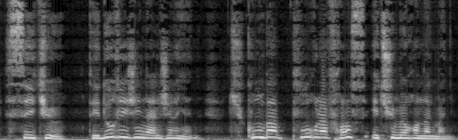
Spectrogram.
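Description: A woman's voice: medium pitch, moderate pace, no room sound, far from the mic. Chatty woman explaining transgenerational healing. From family of Algerian roots. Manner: animated, checks in often with the listener. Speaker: holistic family-constellation practitioner. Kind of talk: casual conversational explaining.

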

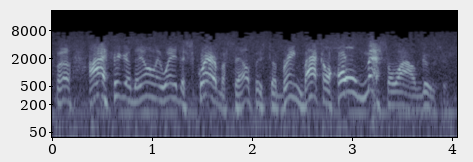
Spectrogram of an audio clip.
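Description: A man's voice: extremely high pitch, very animated, fast, pushed and bright, exaggerated voice. A man playing a skinny, dim-witted, prankish ranch hand with a folksy, boastful Western American drawl in a 1950s radio comedy. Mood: earnest, clueless. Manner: folksy, boastful, gleeful, gullible. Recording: noisy, muffled old radio recording.

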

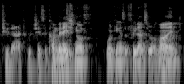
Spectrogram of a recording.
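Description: A man from Norway speaking casually as an interview guest, halting as he thinks aloud. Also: deep voice. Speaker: guest, startup founder.

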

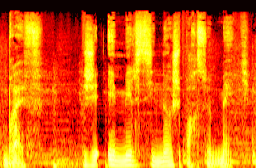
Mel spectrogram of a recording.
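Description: A man, narrating his own story from a script in a wry, slangy way with dramatic pauses. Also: low voice, music in the background. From Paris, France. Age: 30s. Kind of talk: scripted first-person narration.

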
